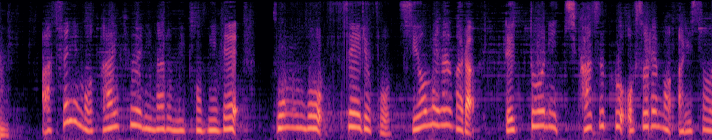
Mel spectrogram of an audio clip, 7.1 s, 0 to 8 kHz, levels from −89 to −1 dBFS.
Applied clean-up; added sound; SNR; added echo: neural separator model SepFormer DNS4.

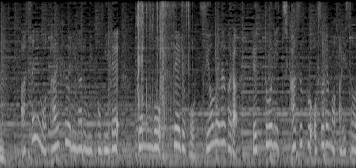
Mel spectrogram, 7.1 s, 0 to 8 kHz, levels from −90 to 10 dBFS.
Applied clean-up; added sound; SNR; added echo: none; Crushing; 10 dB; none.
